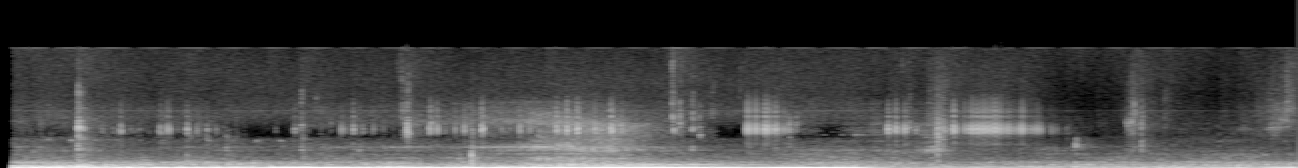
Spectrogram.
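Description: A car's engine and road drone inside the cabin while driving, a steady low hum that drops in pitch about three seconds in as the car slows. About five seconds in it falls much quieter as the car comes to a stop.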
